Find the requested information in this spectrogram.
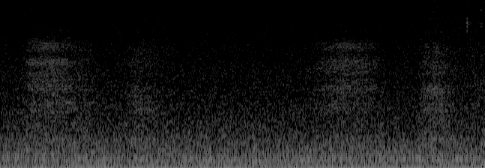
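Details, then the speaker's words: Student nurse's stethoscope auscultation of a healthy patient's anterior chest during deep breaths: soft, quiet breath sounds with no added sounds; normal breath sounds. "everything sounds great all righty"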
